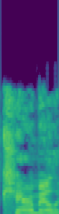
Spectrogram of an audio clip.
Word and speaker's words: caramel: What's caramel exactly? I think you probably eat a lot of that. Caramel or caramel. They're two pronunciations, but it's sugar and butter that you cook together and it turns brown.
